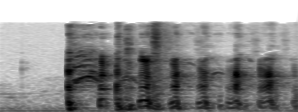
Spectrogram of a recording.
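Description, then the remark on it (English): A sudden fit of coughing, several harsh bursts in quick, uneven succession after a moment of near silence, with no talking. “I'm going to cough in a second.”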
